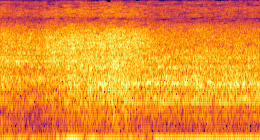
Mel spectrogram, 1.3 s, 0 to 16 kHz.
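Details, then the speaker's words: Ford 7.3L Powerstroke diesel 1-ton dump truck, sat only 5-6 minutes: steady low starter churn with rushing hiss, cranking long without catching; owner says it should not take that long, cause unknown. "It should not take that long. It's only been sitting for like 5-6 minutes."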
